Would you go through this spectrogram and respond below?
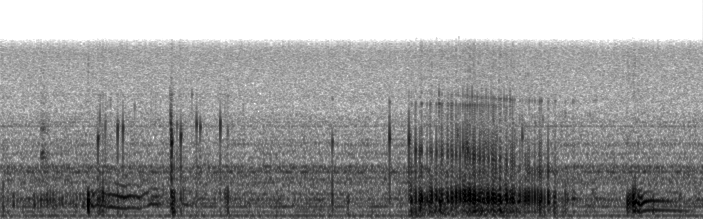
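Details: Stomach sounds in a person said to have a stomach ulcer: gurgling, bubbling rumbles with a longer churning run midway over low room hum; active bowel sounds (borborygmi).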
